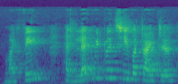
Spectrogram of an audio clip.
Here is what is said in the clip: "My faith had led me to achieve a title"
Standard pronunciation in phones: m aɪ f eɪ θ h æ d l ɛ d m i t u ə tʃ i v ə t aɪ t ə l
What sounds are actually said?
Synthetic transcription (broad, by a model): m aɪ f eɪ t h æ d l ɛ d m i t u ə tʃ i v ə t aɪ t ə l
